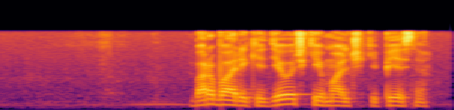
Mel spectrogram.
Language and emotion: Russian, positive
